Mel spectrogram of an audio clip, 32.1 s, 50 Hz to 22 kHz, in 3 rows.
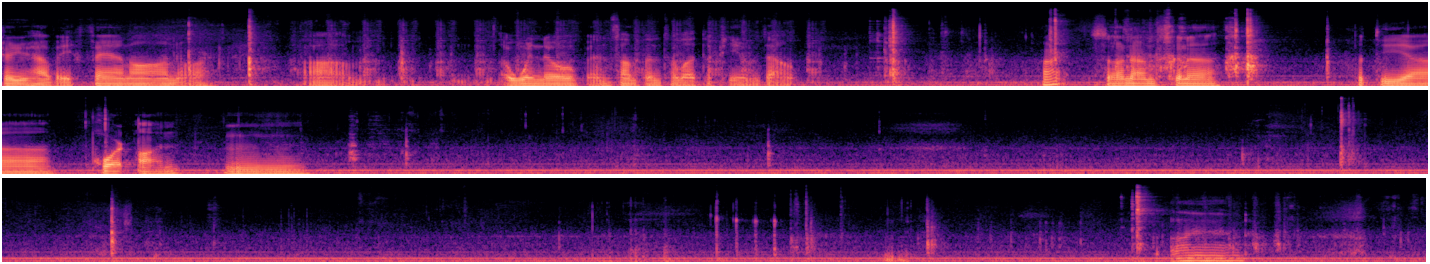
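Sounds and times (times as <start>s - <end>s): electrical hum of equipment: 0.0s - 32.0s.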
